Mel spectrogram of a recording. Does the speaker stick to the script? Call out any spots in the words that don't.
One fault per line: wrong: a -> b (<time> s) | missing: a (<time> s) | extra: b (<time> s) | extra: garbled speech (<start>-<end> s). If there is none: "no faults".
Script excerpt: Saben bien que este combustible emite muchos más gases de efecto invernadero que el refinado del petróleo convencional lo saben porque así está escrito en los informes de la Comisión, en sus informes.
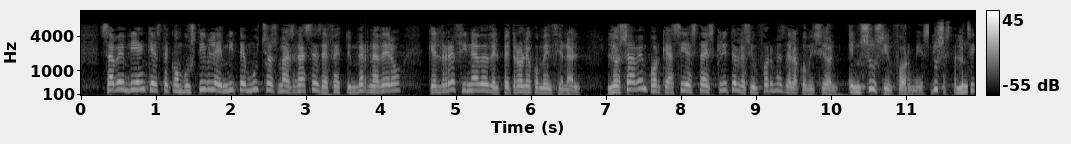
extra: garbled speech (11.3-11.9 s)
